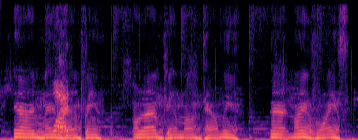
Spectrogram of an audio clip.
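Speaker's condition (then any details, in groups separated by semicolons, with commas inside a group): ALS; stem cell treatment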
